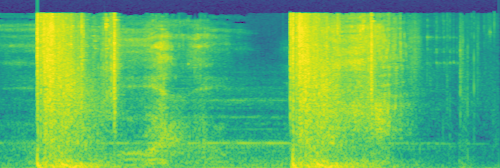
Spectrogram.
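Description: A gun fires two loud shots that echo in a room.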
